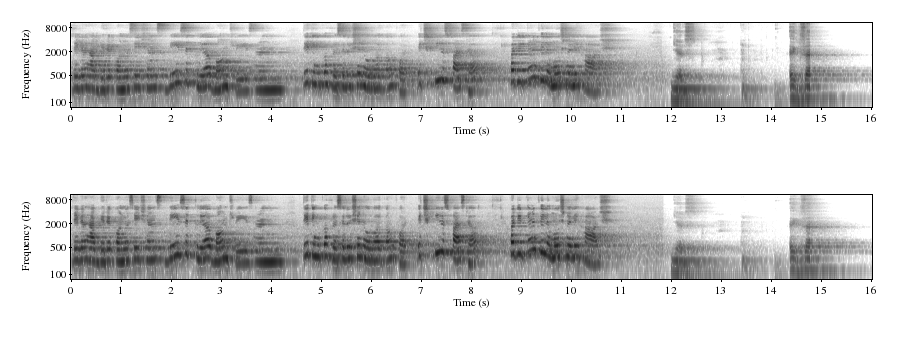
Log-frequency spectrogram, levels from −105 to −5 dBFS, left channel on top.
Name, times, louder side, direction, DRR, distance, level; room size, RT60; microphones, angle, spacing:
voice 1, 0.0-4.3 4.6-8.2 8.8-10.8, right 3 dB, 65° right, 0.7 m, -28 dB
voice 2, 12.0-13.1 13.4-13.7 14.4-14.8, left 5 dB, 60° left, 0.5 m, -38 dB
19.5 x 6.8 x 3.7 m
head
